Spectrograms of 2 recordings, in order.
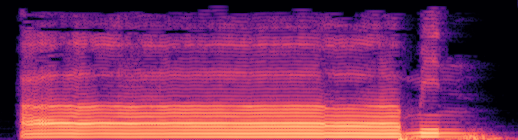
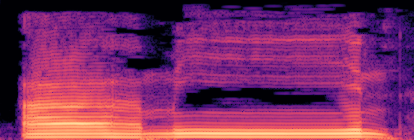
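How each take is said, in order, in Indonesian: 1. Hanya vokal pertama yang dibaca panjang. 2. Vokal pertama dan kedua keduanya dibaca panjang. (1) "Yang terjadi kadang dibalik orang. Ini kebalik ya" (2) "Dibaca A-nya dibaca dua harokat ya. Sedangkan min dibaca 6 harokat"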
